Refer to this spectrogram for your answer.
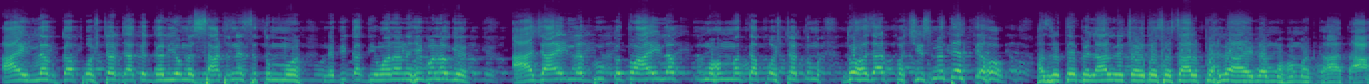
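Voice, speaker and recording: There is noticeable background noise as a man speaks in a high voice. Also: ordinary pitch variation. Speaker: Islamic preacher giving a public sermon. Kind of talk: Islamic sermon (taqreer) to a live crowd, humorous and emotional. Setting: live public gathering at night, PA system. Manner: colloquial, humorous, lively, with crowd interaction.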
